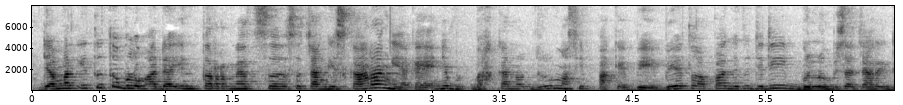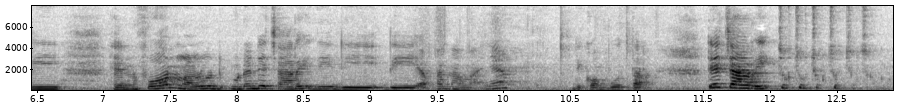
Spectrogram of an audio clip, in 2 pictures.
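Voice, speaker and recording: A middle-aged woman lecturer, telling a story to her students in a casual, animated way and acting out the dialogue with sudden pitch jumps. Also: quick pace, slight background noise. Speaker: university lecturer.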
